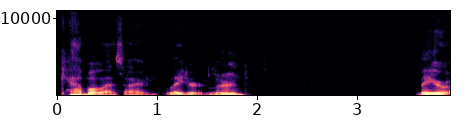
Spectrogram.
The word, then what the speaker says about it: Cabell: Mayor Earl Cabell, that's Cabll L, and pronounced Cabell as I later learned. Mayor Earl Cabbell of Dallas, perhaps the le the first person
